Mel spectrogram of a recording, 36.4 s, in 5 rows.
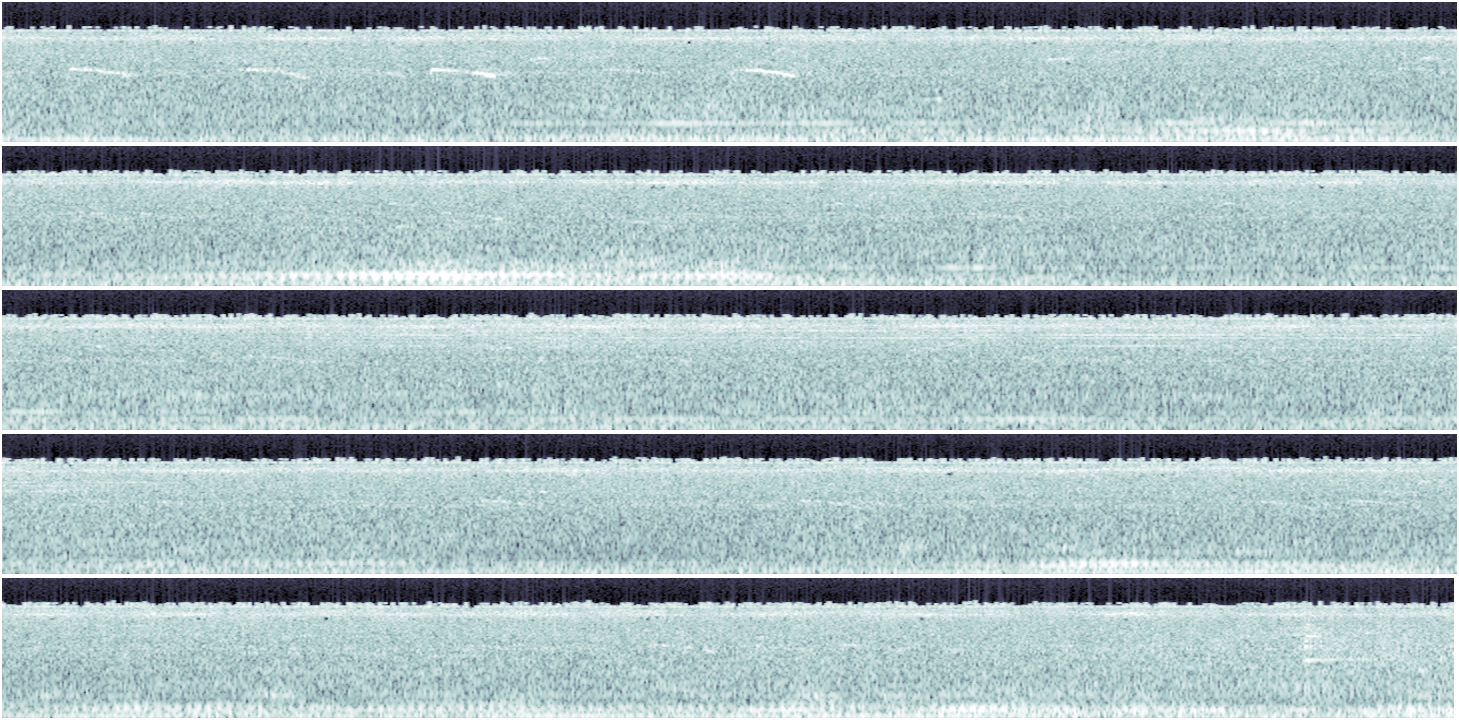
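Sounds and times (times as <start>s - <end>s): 
several aircraft flying by over a residence in the early morning: 0.0s - 36.3s.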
